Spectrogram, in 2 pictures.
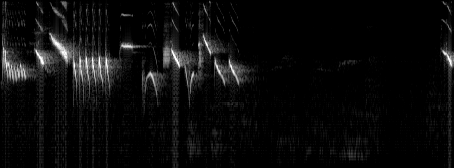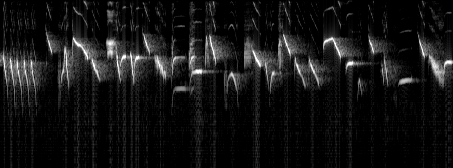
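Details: Young Black-throated canary singing rapid high whistled phrases with rattling trilled segments, pausing for about two seconds, then launching back into a lively varied stream.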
